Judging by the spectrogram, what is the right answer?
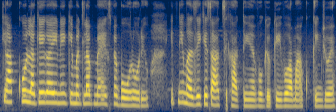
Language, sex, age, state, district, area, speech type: Hindi, female, 18-30, Madhya Pradesh, Jabalpur, urban, spontaneous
